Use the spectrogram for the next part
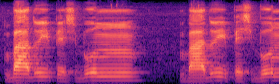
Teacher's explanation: বা টা আমাদের দুই ঠোঁট একসাথে লেগে উচ্চারিত হবে।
